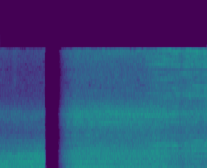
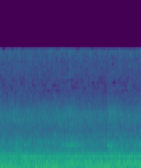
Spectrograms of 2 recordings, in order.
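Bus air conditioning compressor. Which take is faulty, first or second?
first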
